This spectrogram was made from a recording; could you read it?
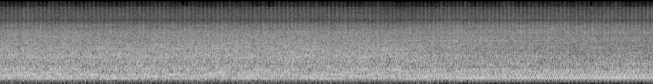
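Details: Troy-Bilt Pony mower with swapped-in Briggs & Stratton flathead (replacing Powermore; new Briggs carburetor, 12.5hp air filter), final test with hood back on and fresh oil: steady, even buzz at constant speed, no misses, knocks or rattles; normal running.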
